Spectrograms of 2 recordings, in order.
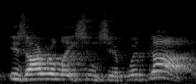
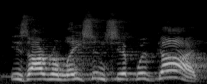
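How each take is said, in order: Both takes have the same delivery.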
